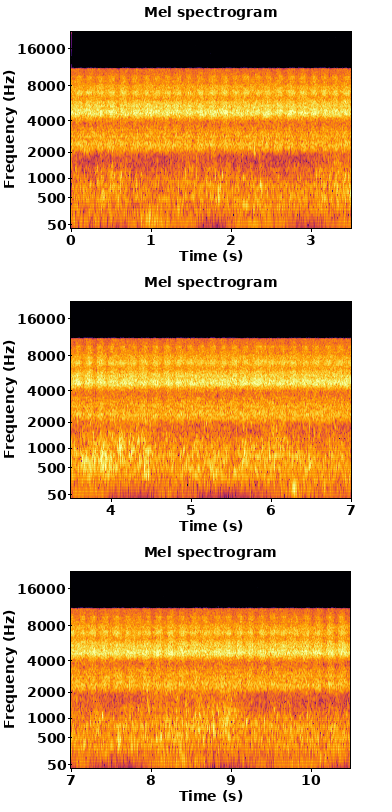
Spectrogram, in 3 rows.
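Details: On Badija Island off Croatia, cicadas keep up a ceaseless high rasping buzz with a faintly throbbing texture, the 2024 seaside recording also carrying quiet lapping water and soft low murmur below the insect drone.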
